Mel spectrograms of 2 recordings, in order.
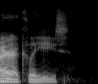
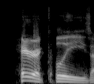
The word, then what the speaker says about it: Heracles: Say it right. – Heracles. – Heracles. I went, that's the most ghetto thing I've ever heard. – Heracles. I always heard pronounced Hercules.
